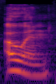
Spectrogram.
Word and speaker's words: Eoin: And the author's name was Owen Colfer. It's an Irish name, so because it's spelled E-O-I-N.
